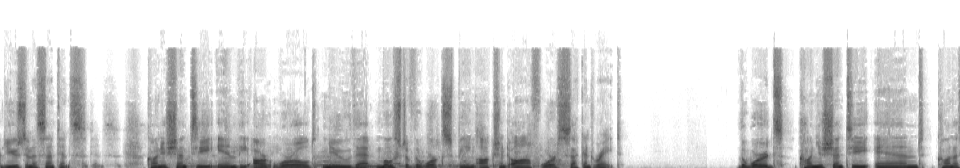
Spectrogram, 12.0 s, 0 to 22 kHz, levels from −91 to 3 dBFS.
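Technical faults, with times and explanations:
1.02–7.21 s, feedback echo between two devices: speech comes back roughly every 0.4 s, about 15 dB down, as distinct repeats rather than a smooth reverb tail, replayed by a second device.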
